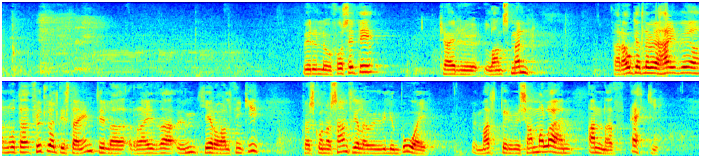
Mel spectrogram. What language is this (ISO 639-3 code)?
isl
